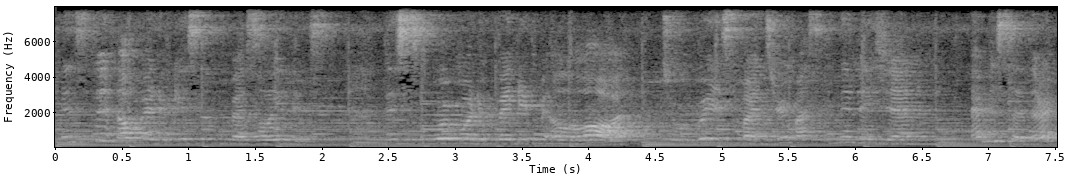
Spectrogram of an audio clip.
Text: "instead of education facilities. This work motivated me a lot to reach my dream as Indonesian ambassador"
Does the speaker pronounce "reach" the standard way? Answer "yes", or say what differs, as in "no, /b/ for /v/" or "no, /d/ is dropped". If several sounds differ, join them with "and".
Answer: no, /s/ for /tʃ/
